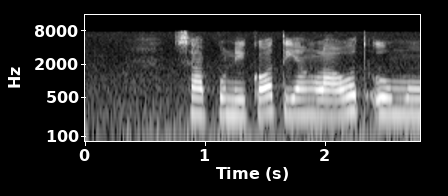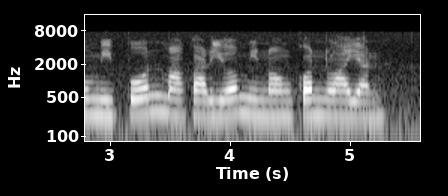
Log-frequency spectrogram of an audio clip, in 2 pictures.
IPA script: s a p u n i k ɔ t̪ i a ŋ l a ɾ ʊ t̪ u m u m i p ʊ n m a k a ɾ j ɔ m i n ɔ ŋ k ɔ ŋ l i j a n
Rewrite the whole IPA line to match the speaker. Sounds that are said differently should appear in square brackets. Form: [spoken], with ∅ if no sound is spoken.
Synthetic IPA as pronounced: s a p u n i k ɔ t̪ i a ŋ l a [∅] ʊ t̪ u m u m i p ʊ n m a k a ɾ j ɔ m i n ɔ ŋ k ɔ [n] l [a] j a n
